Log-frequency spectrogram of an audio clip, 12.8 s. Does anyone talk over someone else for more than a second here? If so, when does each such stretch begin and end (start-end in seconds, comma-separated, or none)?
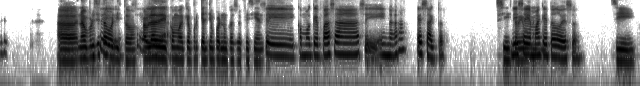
1.9-3.5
